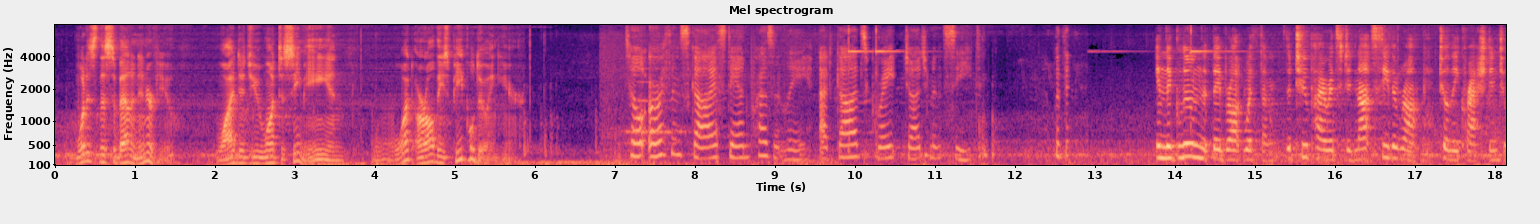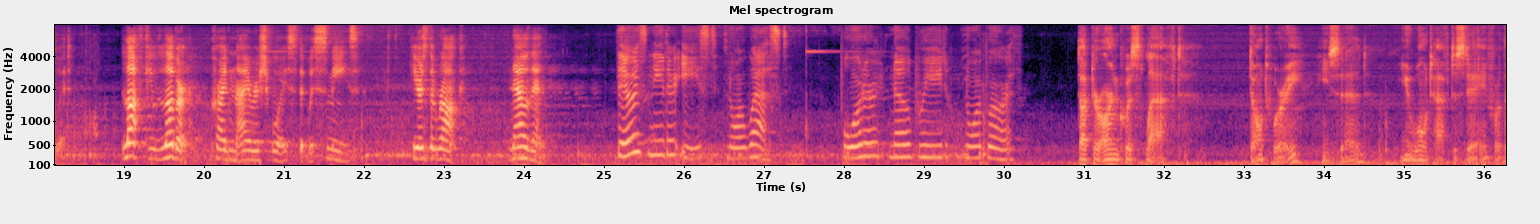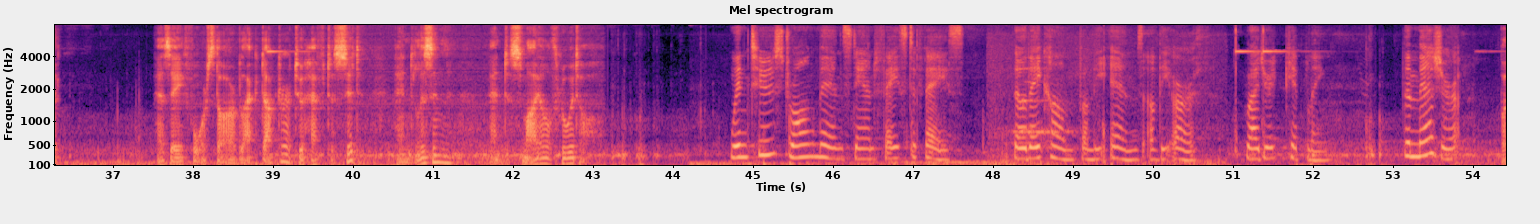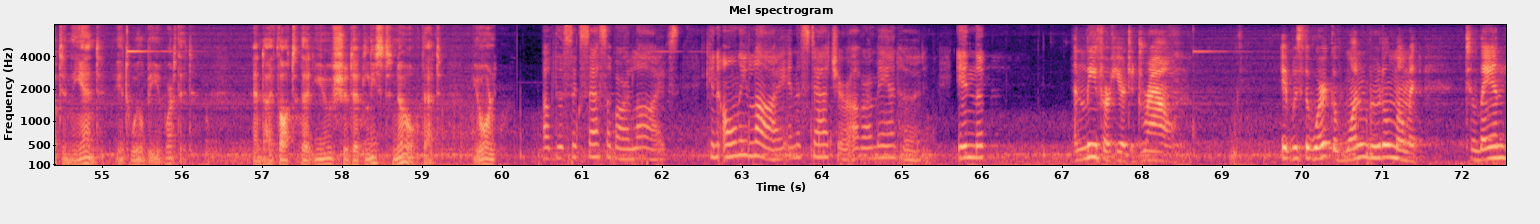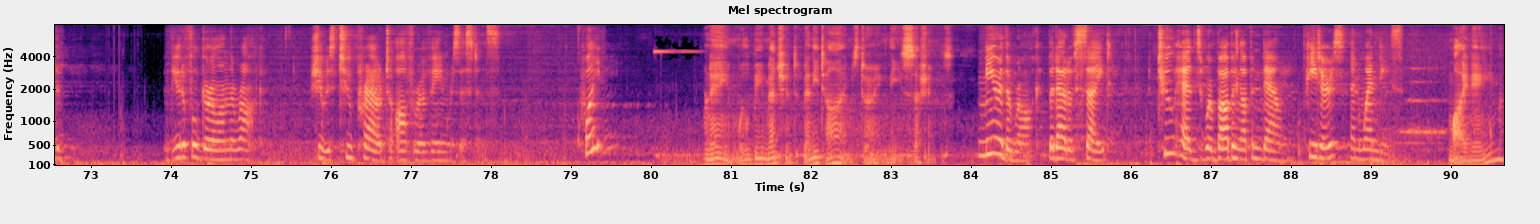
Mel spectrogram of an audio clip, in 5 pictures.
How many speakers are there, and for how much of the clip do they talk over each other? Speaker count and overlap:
three, no overlap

